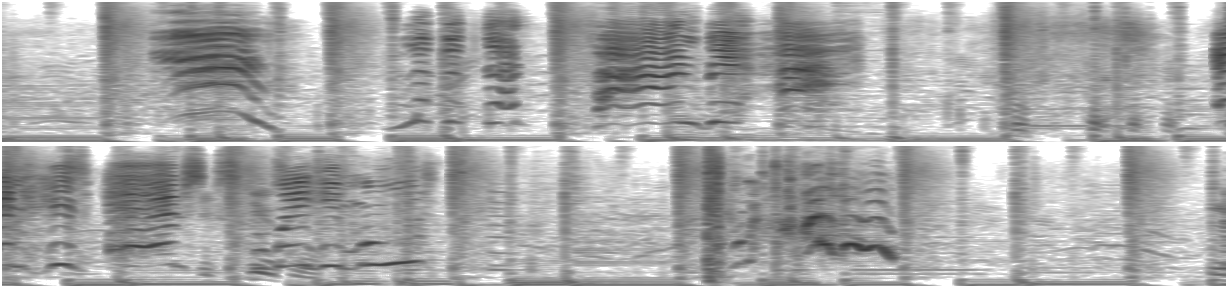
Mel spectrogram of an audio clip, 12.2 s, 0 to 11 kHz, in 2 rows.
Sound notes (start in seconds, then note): 9.6 shrieks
